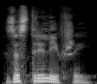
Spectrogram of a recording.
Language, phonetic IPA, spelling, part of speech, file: Russian, [zəstrʲɪˈlʲifʂɨj], застреливший, verb, Ru-застреливший.ogg
- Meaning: past active perfective participle of застрели́ть (zastrelítʹ)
